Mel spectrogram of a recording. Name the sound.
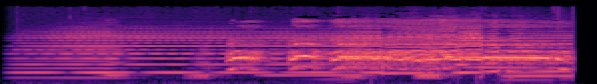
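rooster crowing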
